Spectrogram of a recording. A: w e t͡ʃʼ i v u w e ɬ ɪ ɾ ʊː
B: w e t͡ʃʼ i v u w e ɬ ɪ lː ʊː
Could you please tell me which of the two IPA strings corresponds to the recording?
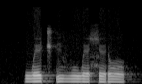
A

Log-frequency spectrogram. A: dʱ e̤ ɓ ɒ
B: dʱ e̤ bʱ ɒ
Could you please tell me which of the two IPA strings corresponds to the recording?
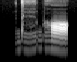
B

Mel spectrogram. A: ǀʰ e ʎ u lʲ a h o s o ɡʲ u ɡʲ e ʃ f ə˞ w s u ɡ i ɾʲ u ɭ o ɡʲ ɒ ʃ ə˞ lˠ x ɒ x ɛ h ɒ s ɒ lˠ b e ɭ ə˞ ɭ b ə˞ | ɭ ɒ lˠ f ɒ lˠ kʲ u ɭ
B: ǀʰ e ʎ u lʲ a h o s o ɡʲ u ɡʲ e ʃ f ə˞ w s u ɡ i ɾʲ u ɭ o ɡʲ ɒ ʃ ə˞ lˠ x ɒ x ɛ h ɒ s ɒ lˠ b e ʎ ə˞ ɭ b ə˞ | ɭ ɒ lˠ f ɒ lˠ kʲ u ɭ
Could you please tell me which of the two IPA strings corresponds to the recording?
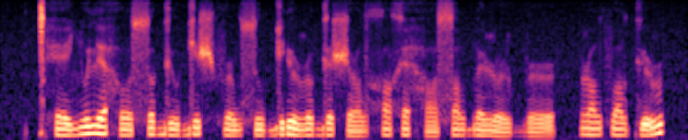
A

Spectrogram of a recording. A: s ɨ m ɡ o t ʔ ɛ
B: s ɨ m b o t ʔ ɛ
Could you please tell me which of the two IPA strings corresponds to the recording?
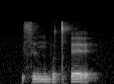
B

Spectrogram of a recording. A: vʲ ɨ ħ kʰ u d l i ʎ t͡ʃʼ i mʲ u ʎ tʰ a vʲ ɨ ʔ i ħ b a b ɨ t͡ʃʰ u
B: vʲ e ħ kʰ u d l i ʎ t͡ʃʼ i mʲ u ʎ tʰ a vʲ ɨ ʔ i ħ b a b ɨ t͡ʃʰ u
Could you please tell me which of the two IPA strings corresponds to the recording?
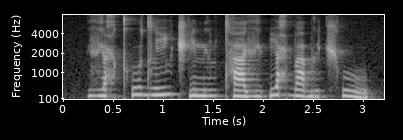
A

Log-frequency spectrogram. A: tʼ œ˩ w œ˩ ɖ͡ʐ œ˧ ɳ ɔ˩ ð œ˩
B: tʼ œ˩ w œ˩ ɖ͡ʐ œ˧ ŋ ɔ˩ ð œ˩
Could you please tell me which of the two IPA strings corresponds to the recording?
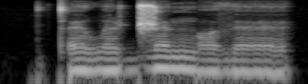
B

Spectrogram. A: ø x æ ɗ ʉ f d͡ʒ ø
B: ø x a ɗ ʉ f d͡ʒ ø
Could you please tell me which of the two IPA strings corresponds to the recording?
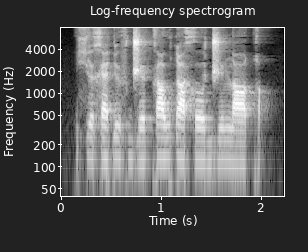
A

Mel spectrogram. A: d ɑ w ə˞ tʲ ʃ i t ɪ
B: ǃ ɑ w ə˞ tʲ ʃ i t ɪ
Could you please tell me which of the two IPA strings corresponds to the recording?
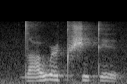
A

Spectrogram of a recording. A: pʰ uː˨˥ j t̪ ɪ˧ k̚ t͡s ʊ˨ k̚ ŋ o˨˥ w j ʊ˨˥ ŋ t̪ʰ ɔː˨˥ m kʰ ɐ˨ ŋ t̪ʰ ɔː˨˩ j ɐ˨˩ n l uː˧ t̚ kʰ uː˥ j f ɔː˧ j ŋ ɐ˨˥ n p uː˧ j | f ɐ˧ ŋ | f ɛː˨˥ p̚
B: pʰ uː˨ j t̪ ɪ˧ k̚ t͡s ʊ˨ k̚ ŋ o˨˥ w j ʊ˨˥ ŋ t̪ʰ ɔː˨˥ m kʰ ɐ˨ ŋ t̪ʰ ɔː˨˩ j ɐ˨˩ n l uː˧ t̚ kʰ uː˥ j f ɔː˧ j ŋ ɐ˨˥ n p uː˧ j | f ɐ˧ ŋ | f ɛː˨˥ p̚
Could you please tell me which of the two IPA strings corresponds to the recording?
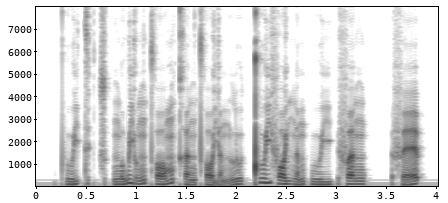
A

